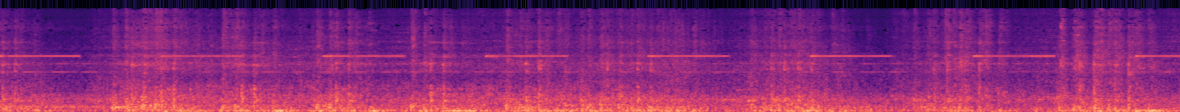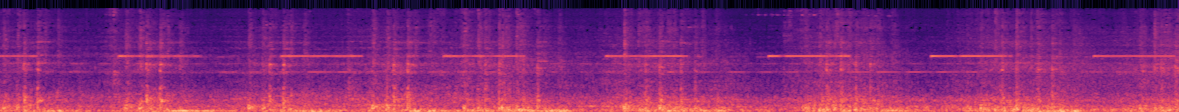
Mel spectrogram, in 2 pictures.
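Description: Double-stacked container freight train passing close by, its wagons rumbling and clattering over the rails. Over it, a level-crossing warning sounds a steady high beep about every two seconds.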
